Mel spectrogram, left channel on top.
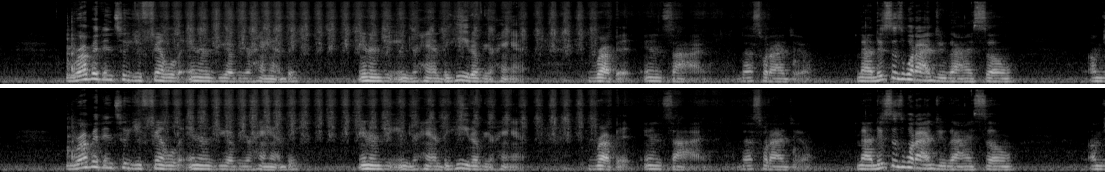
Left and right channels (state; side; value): normal; both; correlation 0.75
